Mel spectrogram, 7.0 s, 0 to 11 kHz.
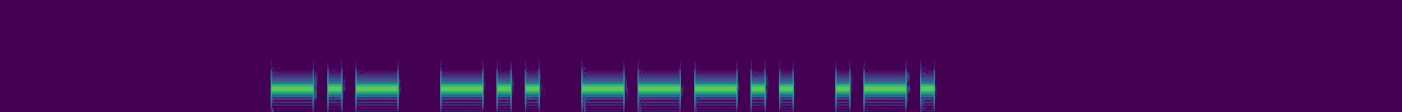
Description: Morse code, heard as a keyed tone, about 17 wpm, 700 Hz. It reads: KD8R
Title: USA Call Signs - 4 Characters - Repeated 3x - 17wpm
